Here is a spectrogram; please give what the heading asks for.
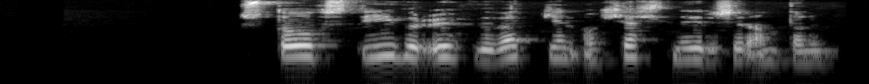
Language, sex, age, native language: Icelandic, female, 40-49, Icelandic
